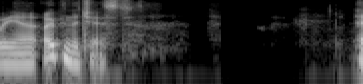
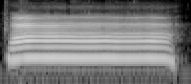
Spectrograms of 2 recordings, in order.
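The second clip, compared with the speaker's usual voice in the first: startled cry; 6 semitones higher, 5 dB louder than usual. Real, not acted. Surprised by a forgotten enemy.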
